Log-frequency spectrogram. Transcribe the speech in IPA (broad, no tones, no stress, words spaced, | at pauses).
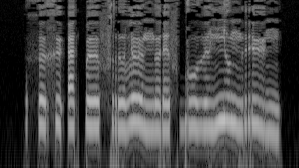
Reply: θøxyʔæk͡pø frɯlø ŋøɾefɡu ðyɲɯŋ ryŋ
